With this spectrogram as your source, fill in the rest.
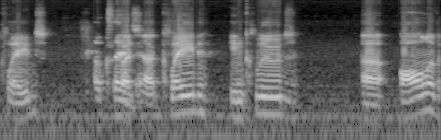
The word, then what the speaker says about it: clades: so different kind and clads is a common ancestor for everything but times limit their common ancestry - no no you know in neither case it's actually pretty it's pronounced clades okay clade includes all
